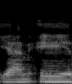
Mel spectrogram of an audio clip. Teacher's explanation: H silent letter ಆಗಿಬಿಟ್ಟು ಏರ್ ಅಂತ ಹೇಳ್ತೀವಿ ನಾವು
